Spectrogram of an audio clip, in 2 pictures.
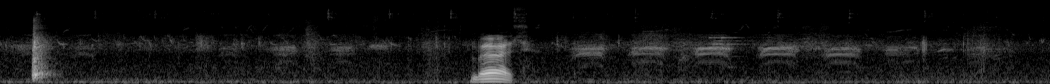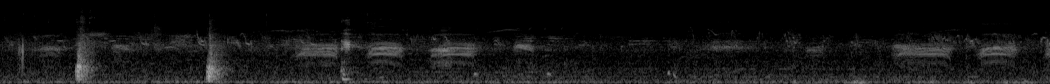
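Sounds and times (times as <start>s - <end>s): harsh bird calls: 0.0s - 21.0s
sharp knocks: 0.3s - 0.6s, 12.6s - 12.9s.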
